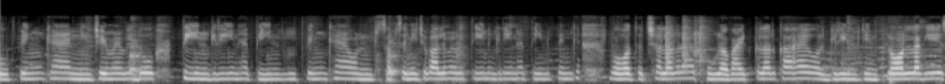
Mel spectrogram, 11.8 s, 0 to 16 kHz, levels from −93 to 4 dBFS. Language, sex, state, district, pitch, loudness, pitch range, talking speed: Hindi, female, Uttar Pradesh, Budaun, 240 Hz, -20 LUFS, 230-245 Hz, 225 wpm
